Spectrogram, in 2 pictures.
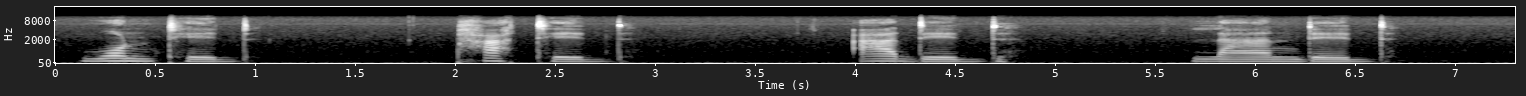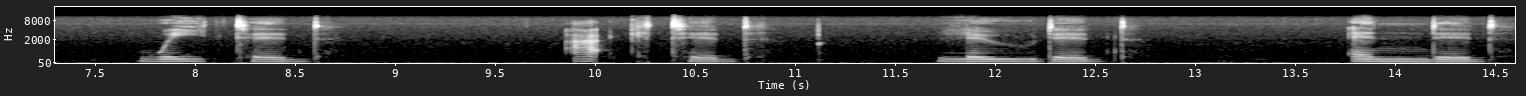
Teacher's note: after a T and A D it becomes like an ID sound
